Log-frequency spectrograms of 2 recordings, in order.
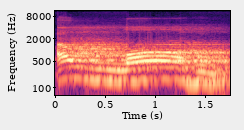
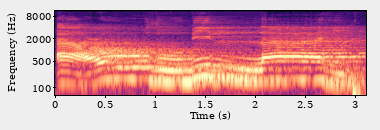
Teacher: Kapan lam dibaca tebal? Ketika dia di lafaz Allah. Allah itu lebih tebal. Allahu. Dan ketika lafaz Allah juga yang dibaca O, bukan yang dibaca A.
